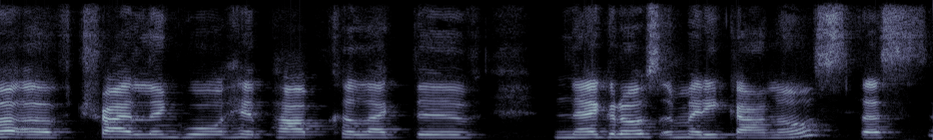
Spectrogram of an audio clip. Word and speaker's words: Negros Americanos: We saw that Danielle actually was introduced by a college friend, MC Enigma of trilingual hip hop collective Negros Americanos. That's how you pronounce it, right?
